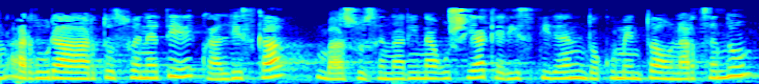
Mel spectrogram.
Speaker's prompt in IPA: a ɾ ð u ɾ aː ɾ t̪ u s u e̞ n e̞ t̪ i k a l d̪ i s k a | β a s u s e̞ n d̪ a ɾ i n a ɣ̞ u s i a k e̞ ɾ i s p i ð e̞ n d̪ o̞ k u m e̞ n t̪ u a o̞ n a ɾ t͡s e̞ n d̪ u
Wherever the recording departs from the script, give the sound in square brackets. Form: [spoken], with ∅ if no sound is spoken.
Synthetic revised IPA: a ɾ ð u ɾ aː ɾ t̪ u s u e̞ n e̞ t̪ i k a l d̪ i s k a | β a s u s e̞ n d̪ a ɾ i n a ɣ̞ u s i a k e̞ ɾ i s p i ð e̞ n d̪ o̞ k u m e̞ n t̪ u a o̞ n a ɾ t͡s e̞ n d̪ u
